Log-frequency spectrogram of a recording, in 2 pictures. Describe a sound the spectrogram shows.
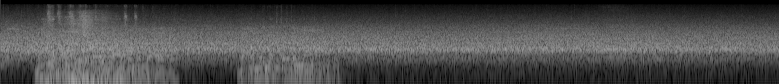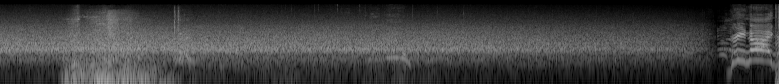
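A large stadium crowd roars and cheers steadily in the distance.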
